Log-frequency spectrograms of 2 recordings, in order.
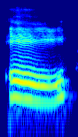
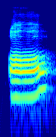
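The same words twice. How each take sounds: First: The vowel is a full, unreduced 'ay'. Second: The vowel is a short, reduced schwa. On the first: The speaker calls it wrong. "instead of" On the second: The speaker calls it right. "schwa sound"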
